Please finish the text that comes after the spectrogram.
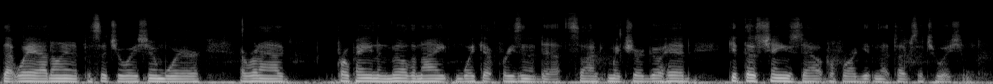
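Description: Southern middle-aged man, mellow and even-toned, casual how-to vlog, faint outdoor hiss. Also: mid-range voice, fast talker, rough recording. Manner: easygoing, plain-spoken, with frequent uh fillers. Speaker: RV vlogger. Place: outdoors at a snowy campground and inside an RV.

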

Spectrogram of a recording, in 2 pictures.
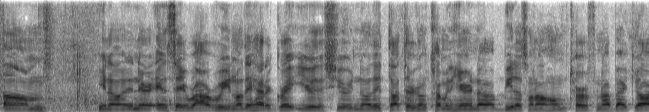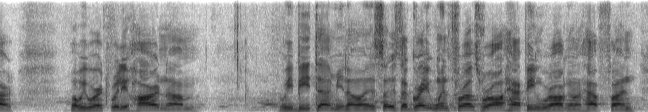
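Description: A young man talks quickly and cheerfully at a postgame press conference. He rambles through his answers and leans on casual fillers, sounding happy after the win. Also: mid-range voice, little pitch movement, darkish tone. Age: young adult. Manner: upbeat and rambling, with many fillers. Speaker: college defensive end.

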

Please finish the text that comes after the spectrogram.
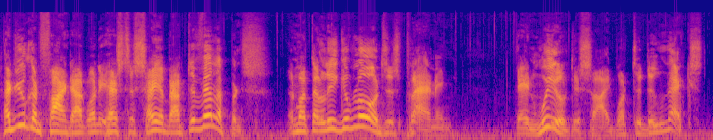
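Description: An actor playing a blunt, earnest middle-aged nobleman in a video game cutscene, with a gravelly, husky voice. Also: on the high side, sing-song, brisk, bright, forceful tone, no echo, exaggerated voice.

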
